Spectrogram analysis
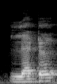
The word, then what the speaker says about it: letter: So this word has short a sound, as in bet, let, met. The correct way to pronounce this word is letter. Letter.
